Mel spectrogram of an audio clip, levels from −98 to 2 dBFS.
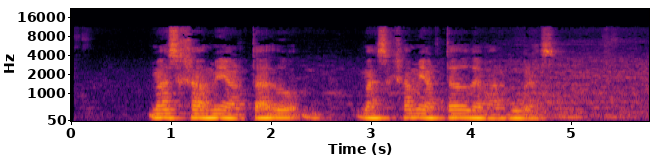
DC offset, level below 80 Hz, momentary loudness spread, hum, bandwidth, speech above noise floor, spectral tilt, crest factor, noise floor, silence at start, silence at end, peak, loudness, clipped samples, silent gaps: under 0.1%; -58 dBFS; 19 LU; none; 11.5 kHz; 41 dB; -5.5 dB/octave; 16 dB; -64 dBFS; 0.8 s; 0 s; -8 dBFS; -23 LUFS; under 0.1%; none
